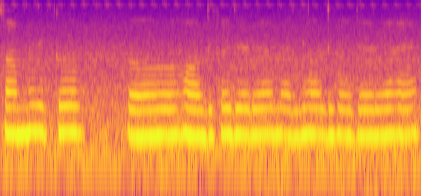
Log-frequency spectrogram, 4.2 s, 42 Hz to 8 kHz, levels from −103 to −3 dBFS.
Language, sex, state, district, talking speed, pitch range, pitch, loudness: Punjabi, female, Punjab, Fazilka, 200 wpm, 210-220 Hz, 215 Hz, -11 LUFS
